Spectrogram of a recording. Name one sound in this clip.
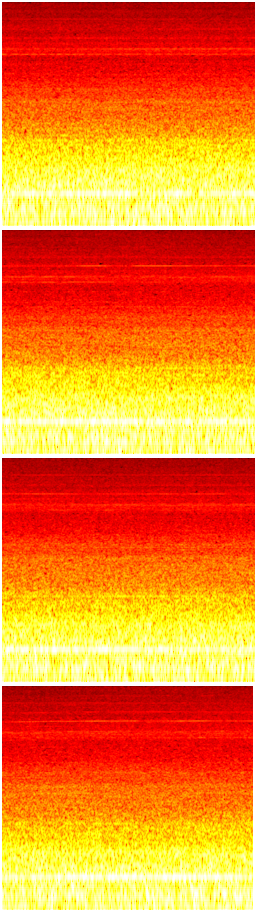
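Jet engines roar steadily with a low hum from inside an airliner cabin.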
